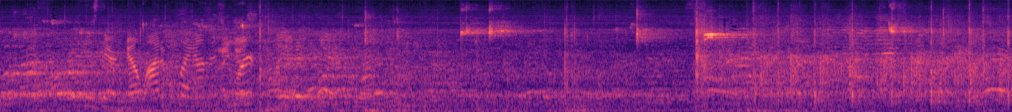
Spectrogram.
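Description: Indoor volleyball rally on a hardwood gym floor: sharp ball hits and sneaker squeaks over the chatter and calls of players and spectators echoing in the hall. The sharpest hit comes about seven seconds in.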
